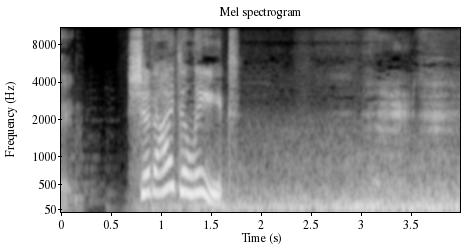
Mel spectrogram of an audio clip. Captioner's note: electronic Voice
